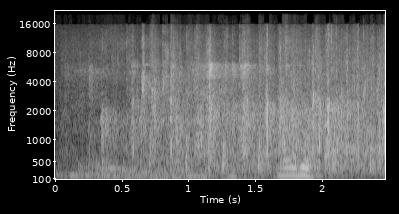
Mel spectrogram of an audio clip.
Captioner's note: applause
